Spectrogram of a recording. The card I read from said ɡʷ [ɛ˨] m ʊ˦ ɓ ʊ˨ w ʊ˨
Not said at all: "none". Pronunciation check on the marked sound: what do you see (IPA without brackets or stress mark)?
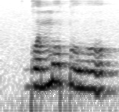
ɛ˨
